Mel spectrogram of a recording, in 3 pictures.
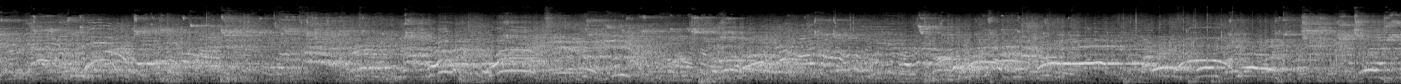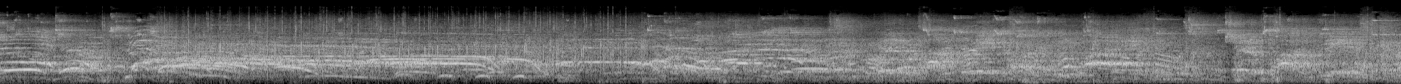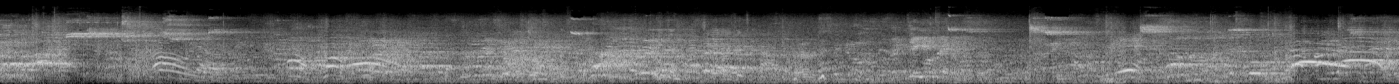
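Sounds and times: sneakers squeaking: 0.4 - 3.0, 6.0 - 10.0, 11.1 - 15.8, 23.2 - 30.5, 33.6 - 34.3, 37.3 - 42.0.

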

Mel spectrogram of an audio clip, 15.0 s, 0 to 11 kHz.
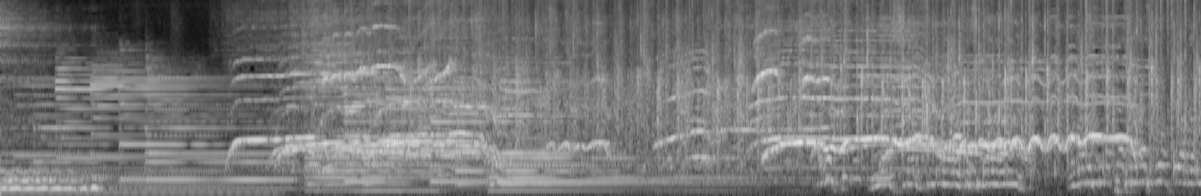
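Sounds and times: audience cheering and shouting: 2.8 - 15.0
audience clapping: 2.8 - 15.0
rock band final chord on guitars: 4.1 - 9.2.

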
